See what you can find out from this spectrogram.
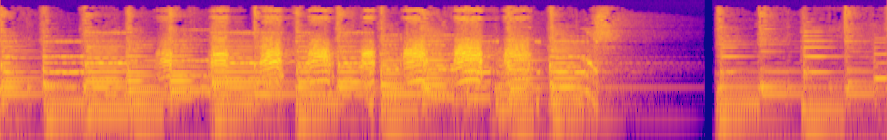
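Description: bird, duck quacking

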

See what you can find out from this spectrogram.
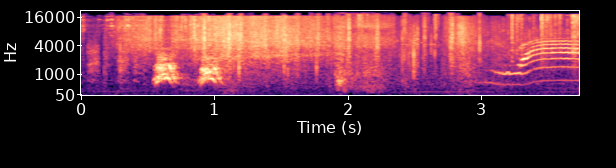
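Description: animal, dog barking

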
